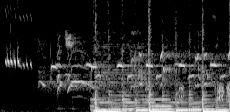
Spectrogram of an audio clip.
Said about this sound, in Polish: To są świerszcze. To akurat teraz taki sezon, ten okres właśnie taki koniec lipca, sierpień, ciepłe te dni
